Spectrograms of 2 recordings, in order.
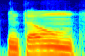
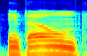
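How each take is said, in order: Both takes have the same delivery.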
